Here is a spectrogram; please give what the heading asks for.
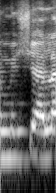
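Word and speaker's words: Michelia: इसकी स्पेलिंग भी यही होती है, मिशेला ही बोला जाता है उसको, मिशेला फ्लावर।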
